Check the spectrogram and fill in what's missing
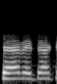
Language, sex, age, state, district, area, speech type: Bengali, female, 30-45, West Bengal, Hooghly, urban, conversation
